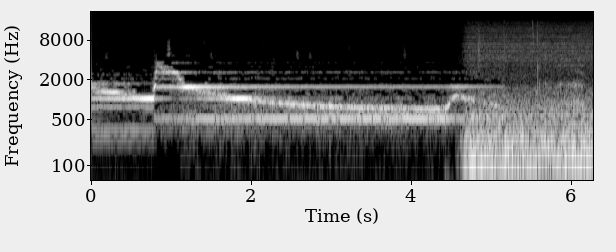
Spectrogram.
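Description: Quiet electronic synthesizer outro sting: a few sustained tones held together, one sliding slowly down in pitch, ending about five seconds in, then a faint steady hiss.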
